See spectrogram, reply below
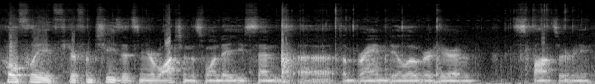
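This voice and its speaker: A man's voice: low-pitched, little pitch movement, fairly quick, creaky, reverberant, noisy background. A man in his thirties chatting casually on a live stream, reading and answering viewer comments in a loose, rambling way with lots of fillers. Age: 30s.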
